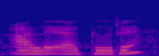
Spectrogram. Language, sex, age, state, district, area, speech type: Santali, female, 45-60, Jharkhand, East Singhbhum, rural, spontaneous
